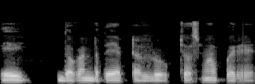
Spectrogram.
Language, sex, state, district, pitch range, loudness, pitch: Bengali, male, West Bengal, Jalpaiguri, 90-100 Hz, -17 LUFS, 95 Hz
